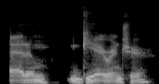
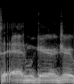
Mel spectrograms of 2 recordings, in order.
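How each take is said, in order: First: The name is said slowly and carefully. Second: The name is said quickly and casually. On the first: The speaker is showing respect. The speaker calls it right. "I need to show him respect" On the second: The speaker might seem disrespectful. The speaker calls it wrong. "if I would have just said it fast"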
